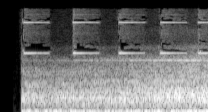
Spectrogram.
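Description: Intro sound effect: a low rumble that slowly builds in loudness under a high tone pulsing on and off about twice a second.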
